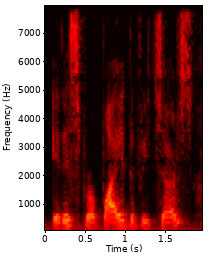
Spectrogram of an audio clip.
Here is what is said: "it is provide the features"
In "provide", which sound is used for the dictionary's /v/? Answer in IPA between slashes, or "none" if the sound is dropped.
/p/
